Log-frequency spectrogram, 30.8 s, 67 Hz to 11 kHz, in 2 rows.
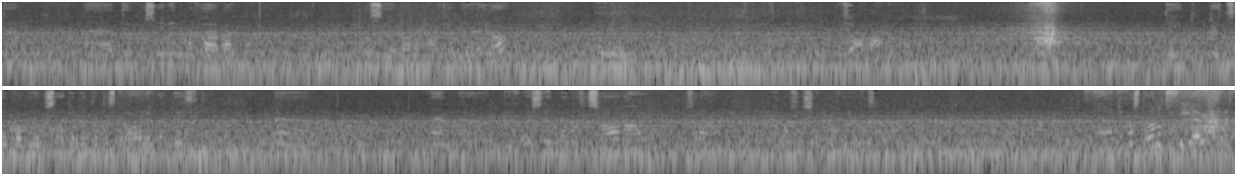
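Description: Steady road and engine noise inside a moving car's cabin, with faint, indistinct voices over it. A single brief knock about 13 seconds in.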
